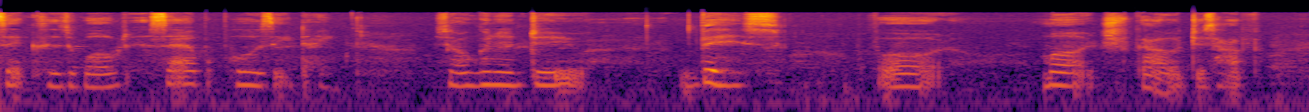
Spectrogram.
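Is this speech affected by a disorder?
Yes: cerebral palsy.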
